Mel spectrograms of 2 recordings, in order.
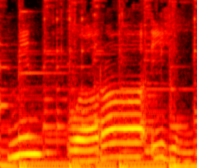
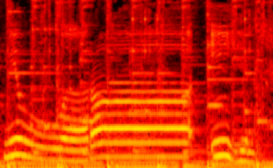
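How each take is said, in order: First: A clear n is heard before the w. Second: The n merges into the following w sound. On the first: The speaker calls it wrong. "Jangan dibaca min waraihim" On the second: The speaker calls it right. "Jadi bacanya mi waraihim"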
